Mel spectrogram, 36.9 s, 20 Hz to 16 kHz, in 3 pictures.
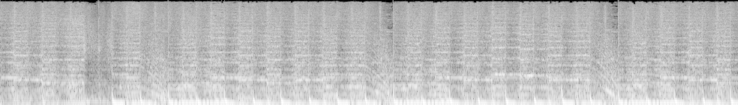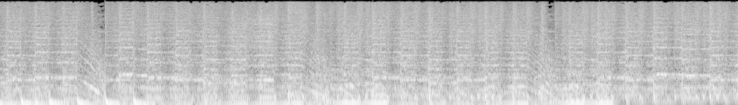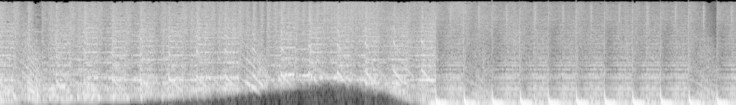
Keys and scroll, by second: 3.3 Return, 4.9 super+=, 5.1 super+=, 6.6 super+-, 7.1 super+=, 10.0 b, 22.4 x, 24.9 x, 32.8 x.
